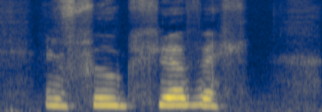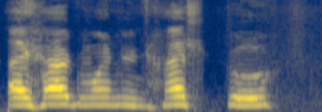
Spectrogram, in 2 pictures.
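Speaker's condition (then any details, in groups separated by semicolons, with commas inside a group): Cerebral palsy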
